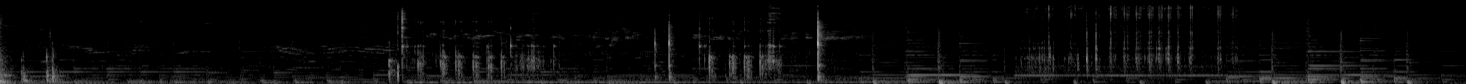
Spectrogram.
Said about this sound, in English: That's why I'm using a mortar.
